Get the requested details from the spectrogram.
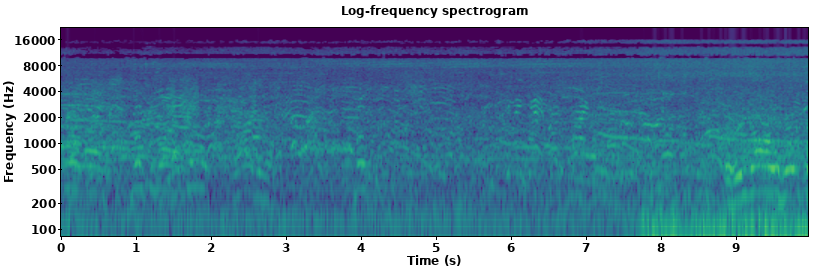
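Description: A crowd of people chatters and calls out outdoors nearby.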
